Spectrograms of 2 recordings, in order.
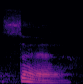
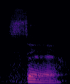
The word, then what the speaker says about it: sœur: 그 다음에 sœur, sœur, 으 발음이에요.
